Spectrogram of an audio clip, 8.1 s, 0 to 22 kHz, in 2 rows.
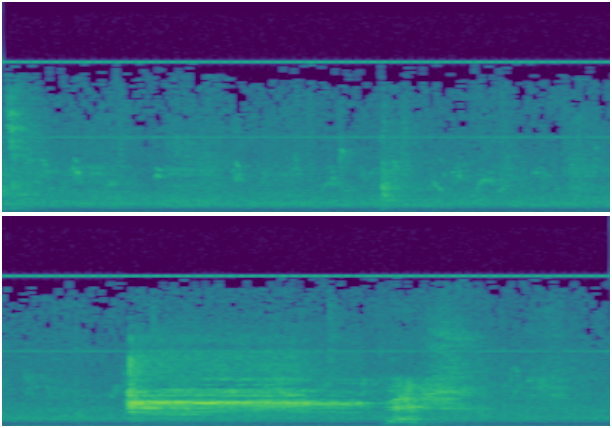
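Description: Electronic interval-timer beep: a steady multi-tone electronic tone that starts suddenly about five seconds in and lasts about a second and a half, signalling the end of a 45-second work interval. Steady background hiss throughout, and a brief voice-like sound just after the tone.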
